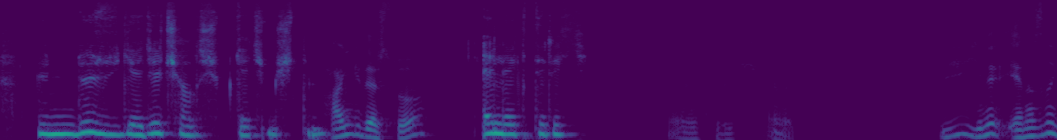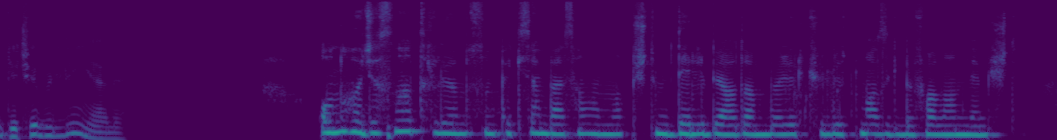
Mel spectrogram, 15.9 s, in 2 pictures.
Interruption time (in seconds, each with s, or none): none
